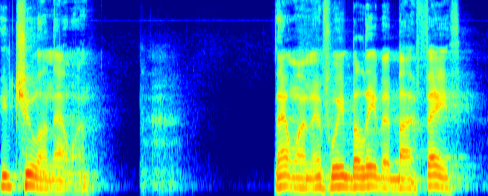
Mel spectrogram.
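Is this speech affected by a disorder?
Yes: ALS; very little physical function, paralysis expected within a year or two, later breathing muscle failure expected.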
